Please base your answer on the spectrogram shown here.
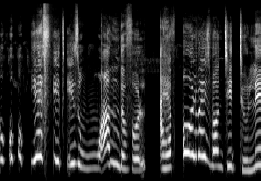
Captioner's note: laughs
